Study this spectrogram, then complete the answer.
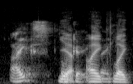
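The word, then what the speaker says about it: Icke: I don't know how you pronounce his last name. Ike like.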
